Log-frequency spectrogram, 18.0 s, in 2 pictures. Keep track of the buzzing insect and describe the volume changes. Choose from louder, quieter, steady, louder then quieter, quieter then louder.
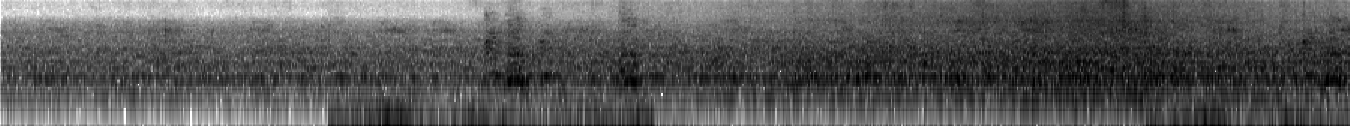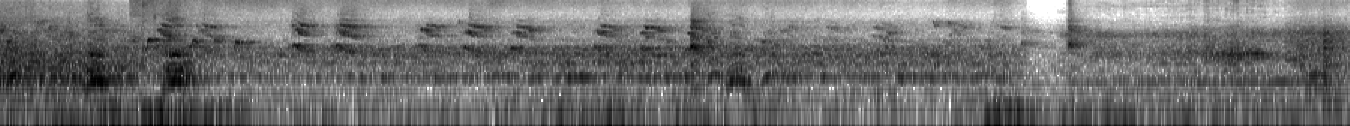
louder then quieter.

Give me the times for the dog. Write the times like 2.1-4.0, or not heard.
2.1-4.5, 7.7-10.4, 12.7-14.3.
